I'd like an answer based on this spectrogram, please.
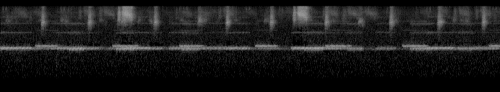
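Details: Several crickets in the grass on a warm summer night in Bulgaria, caught by a surround microphone: continuous high-pitched trilling, broken into overlapping phrases that rise and drop in loudness every couple of seconds.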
